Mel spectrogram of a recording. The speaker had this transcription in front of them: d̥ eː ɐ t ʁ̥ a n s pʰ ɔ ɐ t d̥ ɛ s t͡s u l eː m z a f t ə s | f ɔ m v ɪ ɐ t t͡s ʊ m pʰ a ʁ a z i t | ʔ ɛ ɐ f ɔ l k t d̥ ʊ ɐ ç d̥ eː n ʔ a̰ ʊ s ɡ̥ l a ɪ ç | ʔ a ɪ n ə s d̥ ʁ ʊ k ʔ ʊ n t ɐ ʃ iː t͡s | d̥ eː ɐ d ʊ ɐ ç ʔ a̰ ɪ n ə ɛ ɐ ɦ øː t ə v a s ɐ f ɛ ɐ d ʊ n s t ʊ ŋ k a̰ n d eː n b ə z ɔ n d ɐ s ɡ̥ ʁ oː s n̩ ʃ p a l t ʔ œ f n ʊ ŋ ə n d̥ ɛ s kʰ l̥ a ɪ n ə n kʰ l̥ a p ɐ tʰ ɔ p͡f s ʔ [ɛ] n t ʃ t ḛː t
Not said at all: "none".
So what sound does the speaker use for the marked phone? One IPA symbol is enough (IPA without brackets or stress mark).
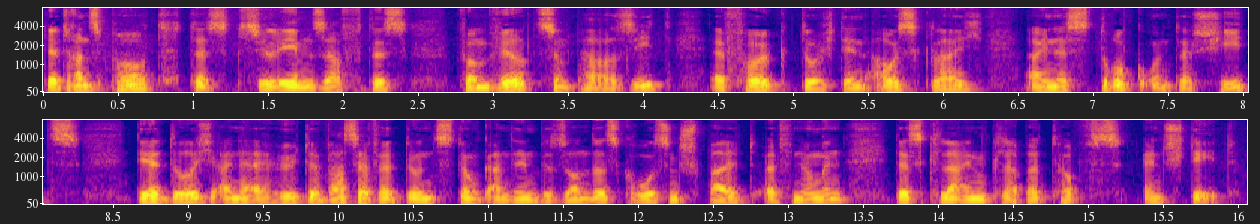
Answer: ɛ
